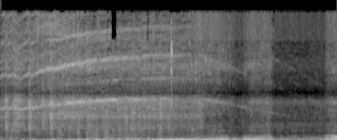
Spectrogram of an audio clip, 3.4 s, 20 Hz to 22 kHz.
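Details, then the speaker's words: Freshly rebuilt Mazda RX7 FC rotary that had flooded, restarted with fuel pump power cut then given throttle: catches and revs cleanly, pitch sweeping up and down smoothly; normal rotary revving once flood cleared. "Oh, there it goes. Give it a little gas. Oh. When it starts going, then give it some gas and let it rev up. A bit of magic."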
